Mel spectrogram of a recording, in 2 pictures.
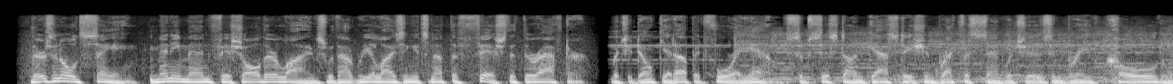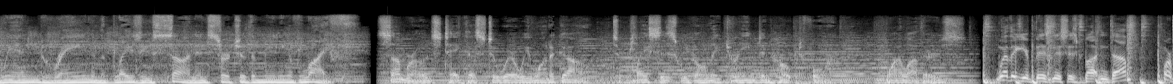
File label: ENG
